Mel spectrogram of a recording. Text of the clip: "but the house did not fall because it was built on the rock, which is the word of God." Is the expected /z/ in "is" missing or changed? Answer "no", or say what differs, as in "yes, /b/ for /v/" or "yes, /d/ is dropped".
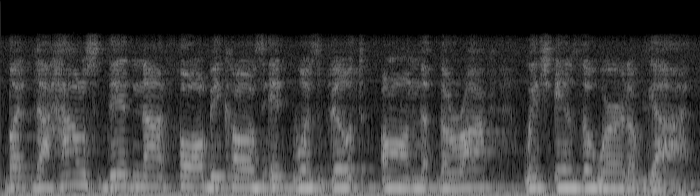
no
